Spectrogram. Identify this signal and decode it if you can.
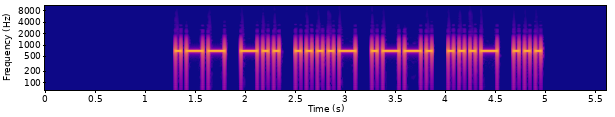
Morse code, heard as a keyed tone, about 22 wpm, 700 Hz. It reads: WD4PVS
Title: USA Call Signs Repeated 2x 22wpm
